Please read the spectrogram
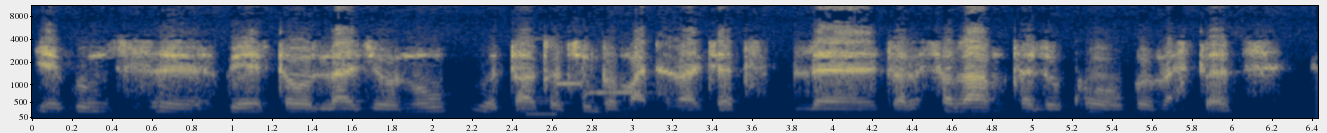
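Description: Only speech: a voice talking without pause.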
